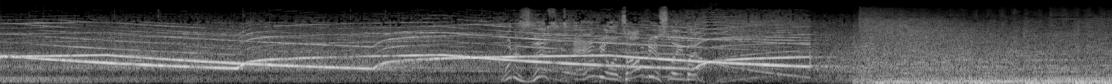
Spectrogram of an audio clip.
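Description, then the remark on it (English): Several emergency vehicle sirens wail loudly at once, their rising and falling tones overlapping in a dense, continuous chorus before giving way abruptly to a noisy, roaring wash of sound. “The sound of sirens and...”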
